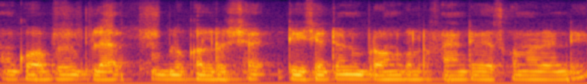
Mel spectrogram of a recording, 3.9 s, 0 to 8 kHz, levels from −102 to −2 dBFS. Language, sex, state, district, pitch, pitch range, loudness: Telugu, male, Andhra Pradesh, Manyam, 110 Hz, 110-115 Hz, -19 LUFS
